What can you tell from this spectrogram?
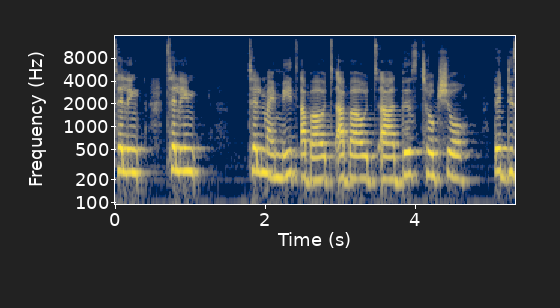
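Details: Speaker who has a stutter: stuttering.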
